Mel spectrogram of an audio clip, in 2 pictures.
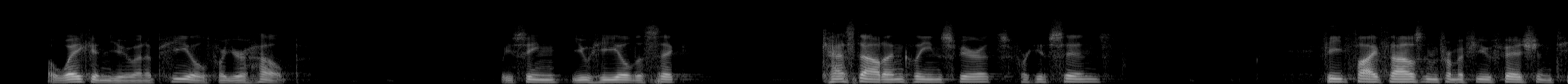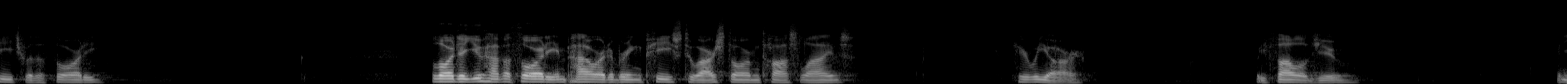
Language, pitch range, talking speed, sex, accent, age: English, 105-125 Hz, 95 wpm, male, American, 60-79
